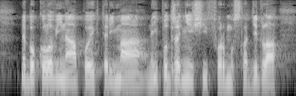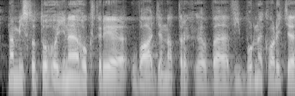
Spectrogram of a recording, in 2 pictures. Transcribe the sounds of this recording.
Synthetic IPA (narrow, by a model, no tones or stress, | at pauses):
nɛbo̞ko̞lo̞viːnaːpo̞jkt̪ɛɾiːmaːnɛjpodr̝ɛdɲɛjʃiːfo̞ɾmuslaɟɪdla | namiːst̪o̞t̪o̞ɦo̞jɪnɛːɦo̞kt̪ɛɾiːjɛʔuvaːɟɛnːat̪r̩xvɛviːbo̞ɾnɛːkvalɪcɛ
